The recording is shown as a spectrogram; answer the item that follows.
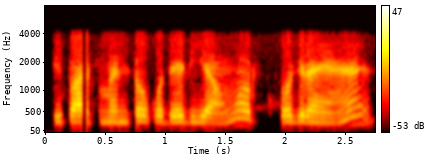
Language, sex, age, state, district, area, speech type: Hindi, male, 30-45, Uttar Pradesh, Bhadohi, rural, conversation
